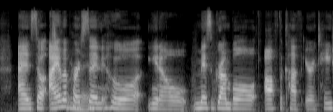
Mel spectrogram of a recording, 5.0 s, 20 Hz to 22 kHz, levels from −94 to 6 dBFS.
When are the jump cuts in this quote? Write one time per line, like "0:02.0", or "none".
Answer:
none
